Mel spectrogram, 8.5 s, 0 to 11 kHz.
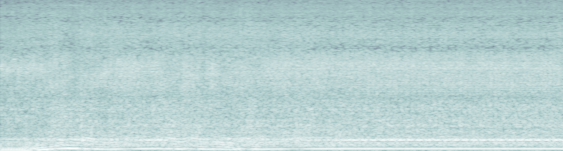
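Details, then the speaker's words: Mitsubishi L300 diesel before injection pump setting, revved: loud, dull, ragged note with a harsh crackle rather than a crisp one. Rough running from a misadjusted injection pump. "Ya empos tuh. Kenapa gua kempos? Karena ada suara krek gitu guys ya, bukan renyah serang atau wus gitu guys."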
